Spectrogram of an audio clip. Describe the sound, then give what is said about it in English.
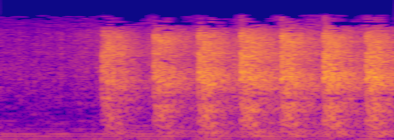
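A rapid series of about seven sharp knocks at a door late at night, evenly spaced and fairly loud, beginning after a brief quiet moment with no voices. “Someone at the door this time of the night?”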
